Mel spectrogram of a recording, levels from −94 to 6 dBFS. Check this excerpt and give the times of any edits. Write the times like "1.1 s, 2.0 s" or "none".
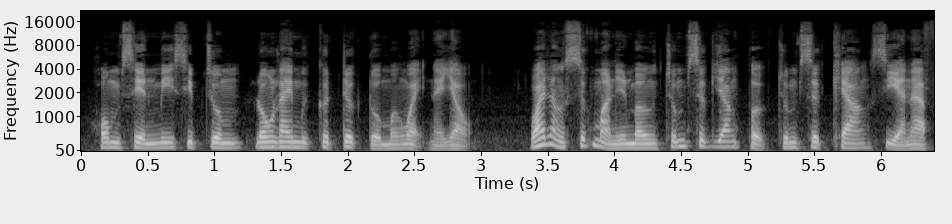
5.2 s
